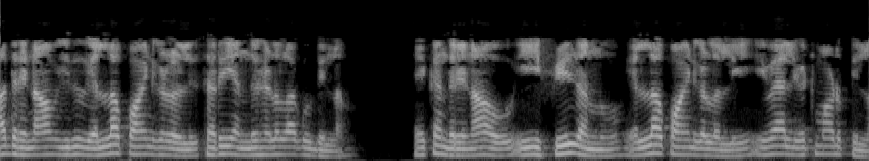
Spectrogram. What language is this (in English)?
Kannada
